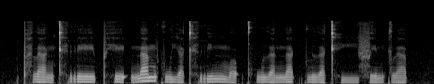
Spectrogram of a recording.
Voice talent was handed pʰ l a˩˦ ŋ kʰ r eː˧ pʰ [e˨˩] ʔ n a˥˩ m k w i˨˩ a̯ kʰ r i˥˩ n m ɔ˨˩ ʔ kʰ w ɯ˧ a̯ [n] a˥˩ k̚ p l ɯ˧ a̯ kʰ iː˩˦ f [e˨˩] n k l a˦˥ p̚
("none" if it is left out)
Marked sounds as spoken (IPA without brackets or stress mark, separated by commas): e˨˩, n, e˧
